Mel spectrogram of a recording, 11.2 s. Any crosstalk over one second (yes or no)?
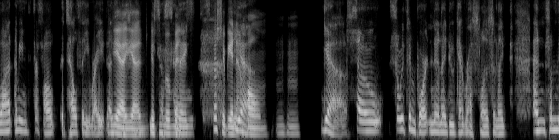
yes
